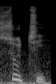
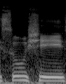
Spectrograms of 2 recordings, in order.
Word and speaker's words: Succi: Pero tu apellido es Suchi. Suchi. Porque no podrías decir... Bocchini, por ejemplo, algunos le decían Bocchini. Bocchini. Vos sos Suchi. Acá me dicen Suxi, Sushi, sí, pero es Suchi.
